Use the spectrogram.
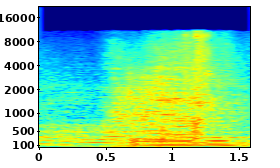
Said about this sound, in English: Thanks, motorcycle, for interrupting that moment.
